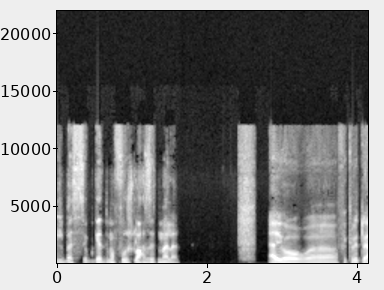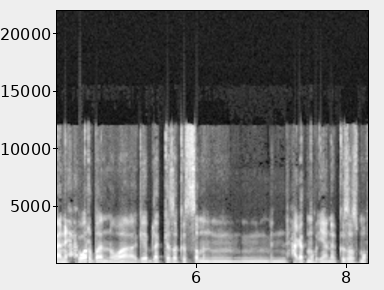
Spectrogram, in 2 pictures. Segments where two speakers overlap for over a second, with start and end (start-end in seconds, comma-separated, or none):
none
